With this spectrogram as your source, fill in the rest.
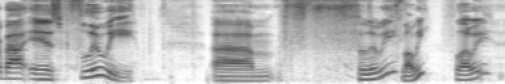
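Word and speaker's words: Flói: is fluie um flu flowy flowy f l UI yeah flu flowy flu it's the word flu and then an i how's that become flowy wait spell it f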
